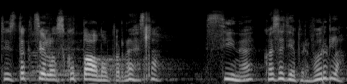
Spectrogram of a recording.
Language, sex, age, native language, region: Slovenian, female, 30-49, Slovenian, Drava region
